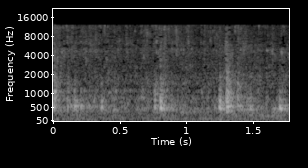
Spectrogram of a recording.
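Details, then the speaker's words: SaniServ 500 Series twist ice cream machine, about 1.5 gallons of sanitizer poured in after assembly: soft gurgling bubbles every half second in a quiet room, showing all seals are seated; no leak. "And I'm going to stop and listen for the bubbling. That means all the seals are in place. If you hear that bubbling,"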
